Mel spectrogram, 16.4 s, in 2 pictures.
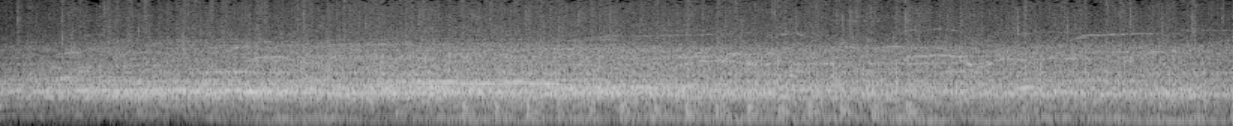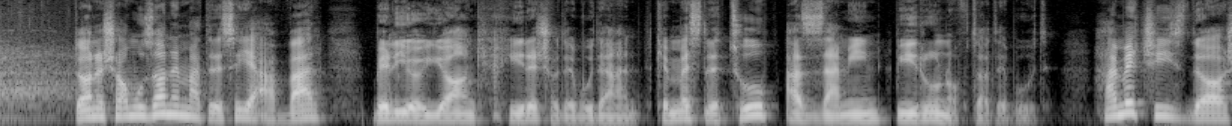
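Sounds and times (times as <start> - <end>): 
large audience applause: 0.0 - 8.8
speech: 8.7 - 16.4.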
